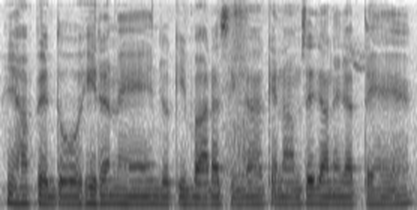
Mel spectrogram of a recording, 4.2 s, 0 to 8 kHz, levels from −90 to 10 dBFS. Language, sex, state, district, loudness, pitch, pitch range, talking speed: Hindi, male, Uttar Pradesh, Lalitpur, -17 LUFS, 105 Hz, 100-110 Hz, 185 wpm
